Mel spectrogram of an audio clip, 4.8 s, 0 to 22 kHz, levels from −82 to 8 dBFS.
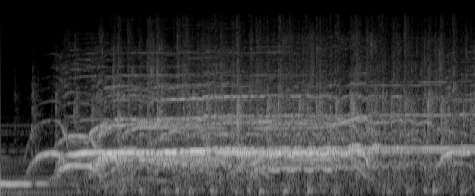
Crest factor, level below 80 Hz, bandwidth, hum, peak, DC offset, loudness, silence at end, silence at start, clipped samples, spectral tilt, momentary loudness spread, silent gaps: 14 dB; -56 dBFS; 15.5 kHz; none; -8 dBFS; under 0.1%; -21 LUFS; 0 s; 0 s; under 0.1%; -3.5 dB/octave; 10 LU; none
